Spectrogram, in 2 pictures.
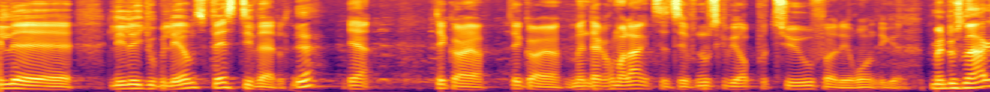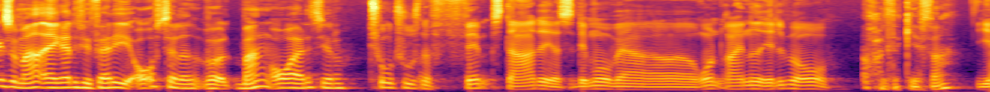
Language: Danish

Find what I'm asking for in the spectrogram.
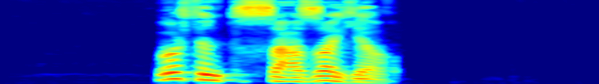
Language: Kabyle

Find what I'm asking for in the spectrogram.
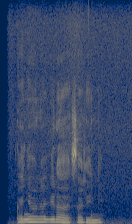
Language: Masai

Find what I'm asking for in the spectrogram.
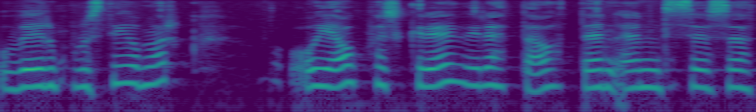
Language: Icelandic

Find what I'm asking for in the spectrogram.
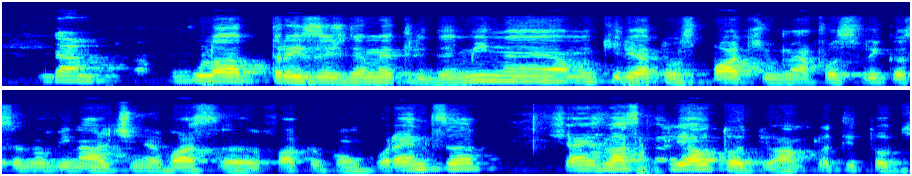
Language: Romanian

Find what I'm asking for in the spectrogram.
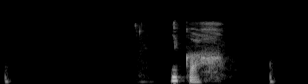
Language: Bashkir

